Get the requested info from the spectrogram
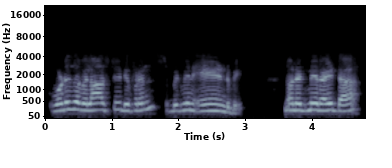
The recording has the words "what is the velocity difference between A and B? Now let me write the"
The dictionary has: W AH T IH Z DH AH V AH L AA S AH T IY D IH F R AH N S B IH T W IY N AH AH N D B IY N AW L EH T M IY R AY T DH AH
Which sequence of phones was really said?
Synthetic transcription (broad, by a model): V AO T IH Z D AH V AH L AA S AH T IY D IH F R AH N S B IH T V IY N AH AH N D B IY N AW L EH T M IY R AY T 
